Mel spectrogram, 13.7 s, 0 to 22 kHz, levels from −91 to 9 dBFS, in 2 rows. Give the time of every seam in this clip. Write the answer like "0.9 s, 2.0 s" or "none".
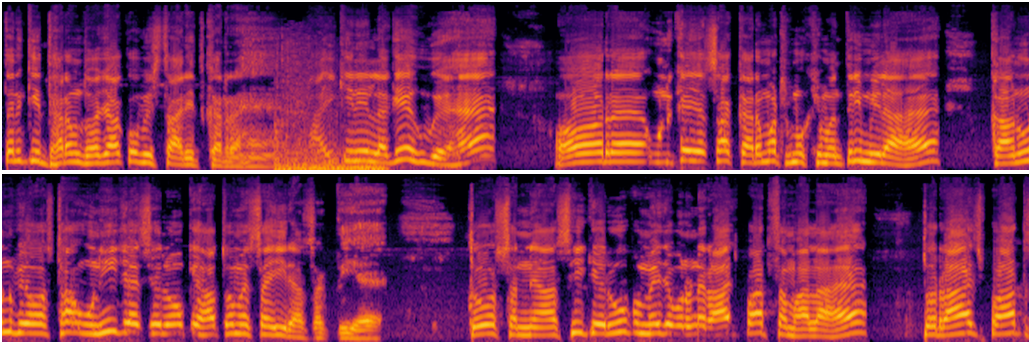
2.1 s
